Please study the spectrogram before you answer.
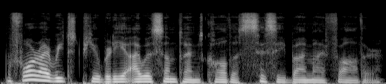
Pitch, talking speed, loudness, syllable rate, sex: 120 Hz, 200 wpm, -17 LUFS, 6.4 syllables/s, male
